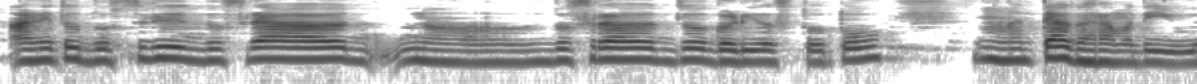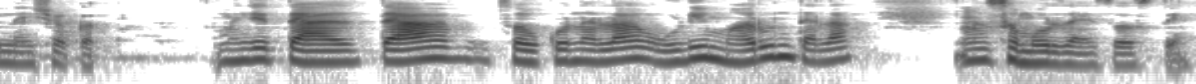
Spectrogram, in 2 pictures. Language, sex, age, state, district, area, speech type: Marathi, female, 45-60, Maharashtra, Nagpur, urban, spontaneous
